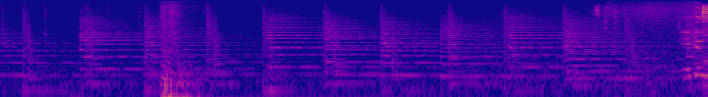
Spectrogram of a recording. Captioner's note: trunk shut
